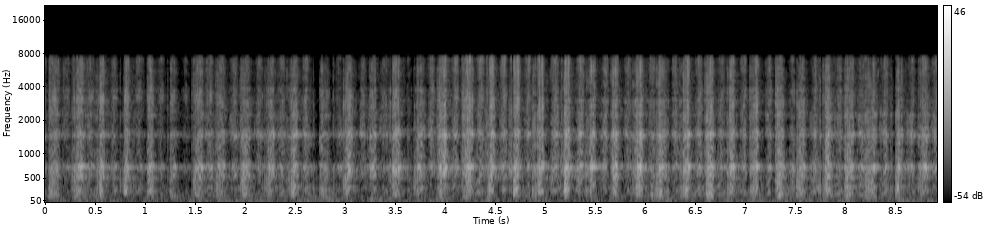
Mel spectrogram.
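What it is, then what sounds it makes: Corrugated plastic tube scraped. Short natural nails scratch and rub along the ridges of a purple, ribbed, hollow, flexible plastic corrugated pop tube held in both hands. The result is a quick series of dry, raspy scrapes at a fairly steady pace of about two per second, with a faint hollow tone near 700 Hz ringing through the bright, papery texture.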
